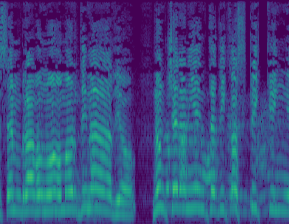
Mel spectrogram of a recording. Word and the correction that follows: cospicuo: in merito a ciò cospicuo, piuttosto, perché la Scrittura disse, non c'era bellezza perché lo desiderassimo.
